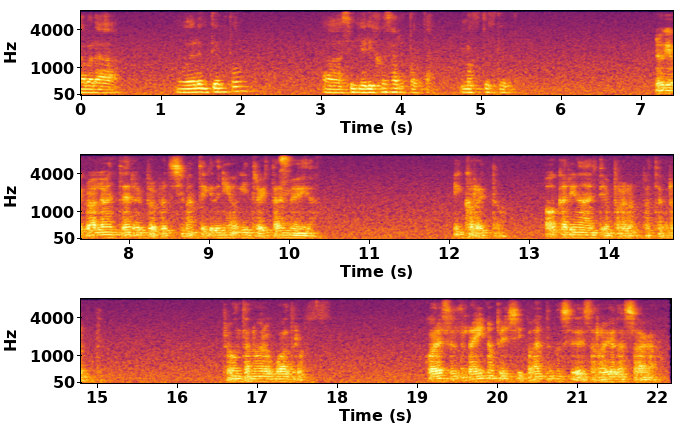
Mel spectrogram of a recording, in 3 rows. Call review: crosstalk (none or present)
none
